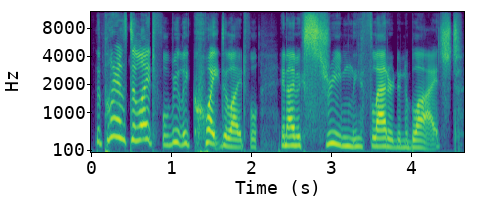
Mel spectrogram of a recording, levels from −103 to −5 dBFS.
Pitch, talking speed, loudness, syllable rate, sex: 230 Hz, 140 wpm, -19 LUFS, 5.9 syllables/s, female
